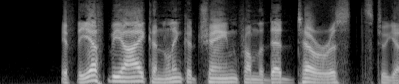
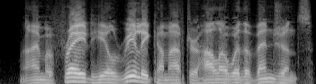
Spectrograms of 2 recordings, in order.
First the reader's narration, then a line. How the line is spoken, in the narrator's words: said the senator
